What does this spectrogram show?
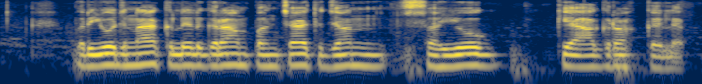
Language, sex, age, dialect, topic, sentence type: Maithili, male, 18-24, Southern/Standard, banking, statement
